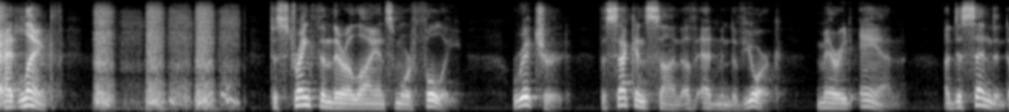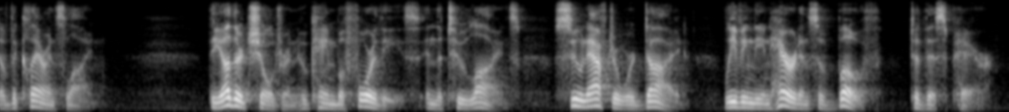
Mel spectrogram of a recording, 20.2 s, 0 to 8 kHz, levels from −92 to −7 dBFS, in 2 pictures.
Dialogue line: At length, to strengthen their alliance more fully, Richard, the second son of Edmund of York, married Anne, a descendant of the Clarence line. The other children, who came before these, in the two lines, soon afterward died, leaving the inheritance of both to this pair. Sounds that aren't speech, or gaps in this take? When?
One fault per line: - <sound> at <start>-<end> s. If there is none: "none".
- breath at 0.9-2.5 s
